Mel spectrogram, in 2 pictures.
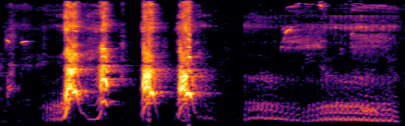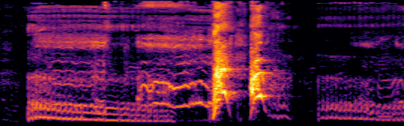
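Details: Bernedoodle dog scared of a blind mini-poodle, whining in long wavering harmonic tones between short sharp bark bursts, about three quick barks at the start and two more near the end.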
